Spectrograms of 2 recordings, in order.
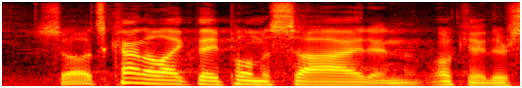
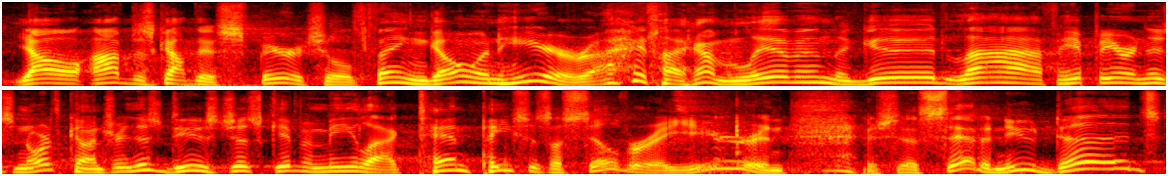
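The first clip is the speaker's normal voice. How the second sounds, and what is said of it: Put-on Southern American accent. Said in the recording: “they're southern, so we'll give it a southern accent.”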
